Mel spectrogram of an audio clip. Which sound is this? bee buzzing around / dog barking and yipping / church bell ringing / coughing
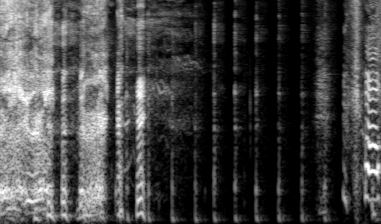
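coughing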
